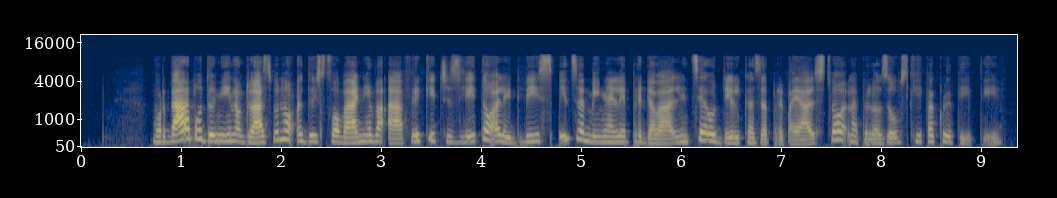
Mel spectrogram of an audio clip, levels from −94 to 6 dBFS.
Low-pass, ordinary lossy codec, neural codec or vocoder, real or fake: 9.9 kHz; none; codec, 24 kHz, 1.5 kbps, HILCodec; fake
